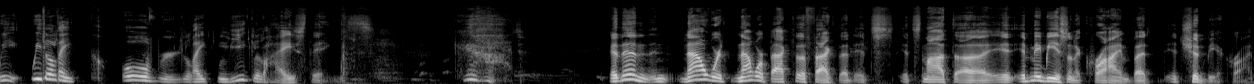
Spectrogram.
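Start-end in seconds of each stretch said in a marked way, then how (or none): 0.0-3.7 put-on valley girl voice. Mocking a woman the speaker thinks looks guilty, in a Valley girl voice. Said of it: "She talks like a Valley girl".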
